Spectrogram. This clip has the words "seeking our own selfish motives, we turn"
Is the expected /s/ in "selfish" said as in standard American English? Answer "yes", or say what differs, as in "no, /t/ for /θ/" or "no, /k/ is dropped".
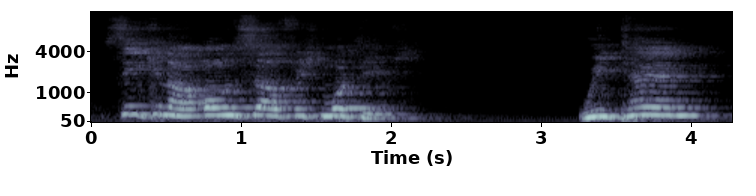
yes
